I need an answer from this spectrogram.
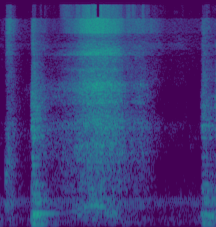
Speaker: Оцей стуки, чуєте? Ця витяжка стукає. Оце воно стукає і стукає.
